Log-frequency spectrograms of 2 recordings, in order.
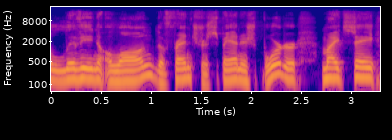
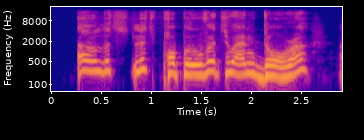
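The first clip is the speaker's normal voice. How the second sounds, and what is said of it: Silly old-fashioned British accent. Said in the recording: “I don't know why they have a British accent... we're doing a British accent that doesn't exist anymore... We're doing a silly bit of a voice that doesn't exist”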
